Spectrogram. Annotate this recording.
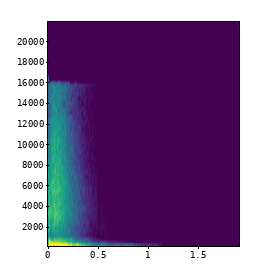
fat snare of god 023
This is a realistic snare I've made mixing various sounds. This time it sounds fatter
drum, fat, god, kit, realistic, snare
